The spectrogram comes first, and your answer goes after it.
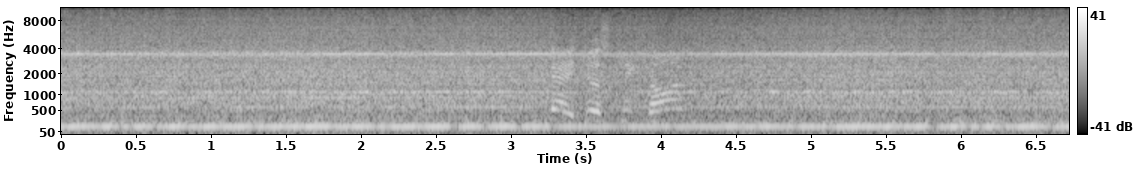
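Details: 1986 Mustang GT with newly installed Flex-a-lite Xtreme 185 electric fan; steady warm idle with constant high whir from the radiator fan running smoothly; normal fan operation.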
